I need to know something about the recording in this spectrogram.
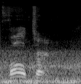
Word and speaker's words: Walther: Walthers or Valtes, no, because W's are V, pronounced as a V, so it'd be a Valter or something like that, Valta.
